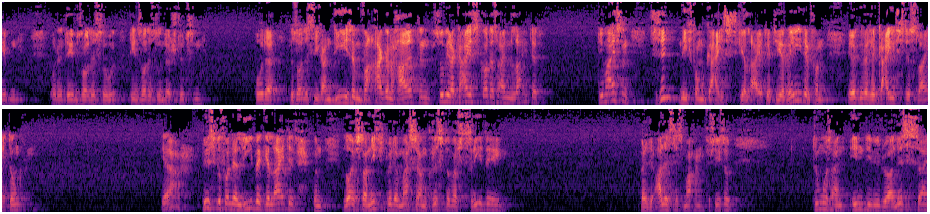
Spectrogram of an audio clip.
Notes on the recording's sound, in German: im Gemeinde-Zentrum in Berlin aufgenommen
